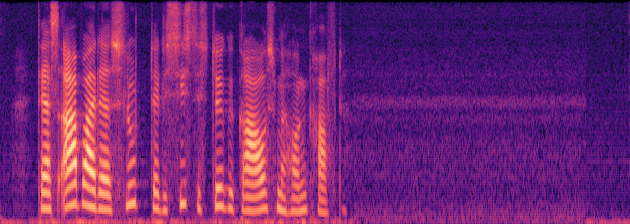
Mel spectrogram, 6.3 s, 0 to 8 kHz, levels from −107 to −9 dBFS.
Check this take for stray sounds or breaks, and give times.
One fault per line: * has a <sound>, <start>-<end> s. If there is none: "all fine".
all fine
